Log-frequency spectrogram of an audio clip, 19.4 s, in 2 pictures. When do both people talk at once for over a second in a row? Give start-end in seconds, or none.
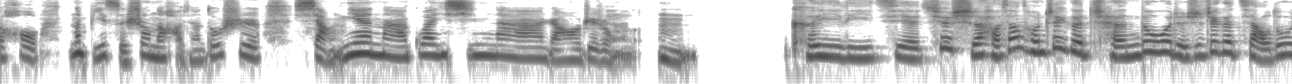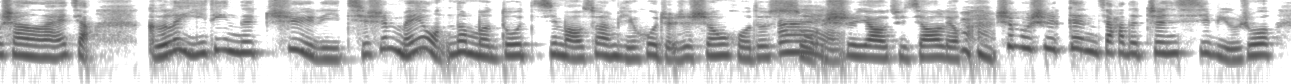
none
